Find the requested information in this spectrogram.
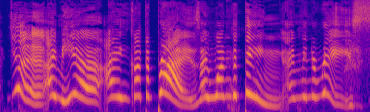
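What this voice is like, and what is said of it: Put-on terrible Italian accent. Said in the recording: “with a terrible Italian accent as well ... I don't think you have to do the accent.”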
